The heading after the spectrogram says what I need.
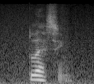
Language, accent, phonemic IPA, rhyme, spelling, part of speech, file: English, US, /ˈblɛs.ɪŋ/, -ɛsɪŋ, blessing, noun / verb, En-us-blessing.ogg
- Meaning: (noun) 1. Some kind of divine or supernatural aid, or reward 2. A pronouncement invoking divine aid 3. Good fortune 4. A modern pagan ceremony 5. The act of declaring or bestowing favor; approval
